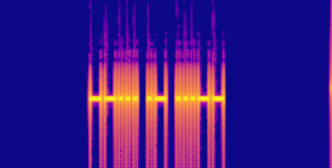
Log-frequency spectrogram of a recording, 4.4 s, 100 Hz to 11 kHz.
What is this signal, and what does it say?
Morse code, heard as a keyed tone, about 25 wpm, 700 Hz. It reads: 7A3
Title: Common Cut Numbers - 3-Digit 25wpm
